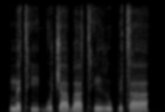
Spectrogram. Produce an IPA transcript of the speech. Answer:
m ɛ˦ tʰ iː˨ ɡ͡b o˨ t͡ʃ aː˨ b aː˨ tʰ ĩ˨ r u˨ p ɪ˨ t͡s aː˨

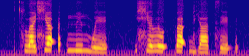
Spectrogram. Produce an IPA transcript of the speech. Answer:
t͡s w a˧ ɕ a˦ ʔ | m ĩ˦ m w e˨˩ | ɕ ə˦ l o˦ ʔ p a˦ ʔ b j a˨˩ t͡s e˨ ʔ

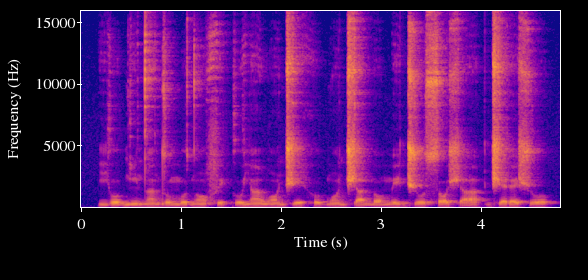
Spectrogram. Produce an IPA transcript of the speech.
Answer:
j o˦ ɡ ĩ˦˨ d ã˧ d o˦ m o˧ d ɔ̃˧ f e˨ k o˨˦ j ã˦ w ɔ̃˧ d͡ʒ e˧ h o˧ b ɔ̃˧ d͡ʒ a˧ n ɔ˧ m e˦ d͡ʒ o˦ s ɔ˦˨ ʃ a˨˦ | d͡ʒ ɛ˧ ɾ ɛ˧ ʃ o˧

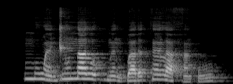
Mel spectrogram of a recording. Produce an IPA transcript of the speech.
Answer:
m u˦ w ɛ̃˧ d͡ʒ ũ˦ n a˦ l o˦ ɡ͡b ɛ̃˦˨ ɡ͡b a˧ ɾ ɛ˦ k ɛ̃˦ l a˦˨ h ã˨ k͡p u˨˦

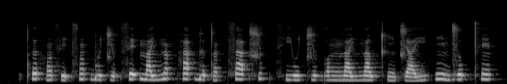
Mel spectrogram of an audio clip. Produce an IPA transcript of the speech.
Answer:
t̪ʰ ə˥˧ h ɔ̃˧ s i˨ ʔ s ɔ̃˦ t̚ ɡ o˧ t͡ɕ o˨ ʔ s e˦ ʔ m a˧ j n̪ ã˦ p̚ h a˦ ʔ ɡ ə˧ t̪ ã˨ t̚ s a˦ ʔ ɕ o˦ k̚ t͡sʰ j u˧ t͡ɕ o˧ ɡ ɔ˧ ŋ n̪ a˧ j n̪ a˧ w kʰ ĩ˨˩ t͡ɕ a˨˦ j | ĩ˥˧ d͡z o˦ p̚ t̪ʰ ẽ˦ t̚

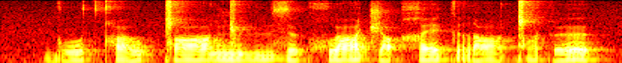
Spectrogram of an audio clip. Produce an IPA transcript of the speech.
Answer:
ɡ oː˩˥ d qʰ oː˩˥ ʔ ǁ ɑː˧˥ ŋ͡ǁ ʉː˧˥ z œ˩˥ k χʷ ɑː˧˥ t͡ʃ ɑ˨ ʔ χ ɛː˧˥ k r ɑː˨ ɡ͡ǁ ɑ˥˩ k œ˧˥˧

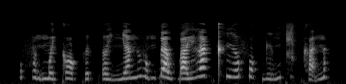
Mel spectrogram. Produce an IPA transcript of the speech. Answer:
f o̰˧˨ n m ə̰˧˨ j k ɔ˧˩ k ə˨˩ t̚ ʔ ə˧˩ j ɲ a˨˦ n v ə̰˧˥ m ɗ a˨˩ w ɓ a˨˦ j l a˦˥ k̚ t̪ʰ i˨˦ ə̯ f ɔ˨˩ k̚ ɣ ḭ˧˥ m t͡ɕ ə˨˩ t̚ x a̰˧˥ n

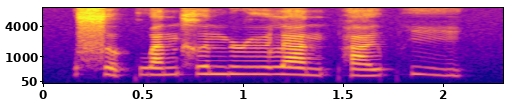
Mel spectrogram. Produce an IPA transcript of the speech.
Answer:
s ɤ̰˨˩ k w a˦ n x ə˥ n ɻ ɻ̩˥ l a˥˩ n pʰ a˧˥ ɪ̯ pʰ i˥˩

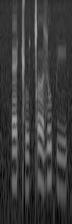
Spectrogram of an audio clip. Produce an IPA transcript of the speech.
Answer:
ɛ˧ ǁ u˨ ǀ ɤ˦˨ z u˦ p i˨

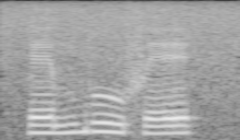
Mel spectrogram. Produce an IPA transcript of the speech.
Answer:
e m b u f e

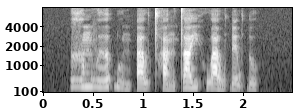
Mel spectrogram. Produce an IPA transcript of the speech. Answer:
ɣ ə˧ m v ɨ˨˦ ə̯ ɓ ṳ˨˩ m ʔ a˧ w t̪ʰ a˧˩ ŋ t̪ a˧ j h w a˧˩ w ɗ ḛ˧˨ w ɗ u˨˩ k̚

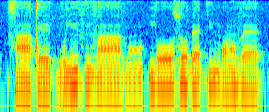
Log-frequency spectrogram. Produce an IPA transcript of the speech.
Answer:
s aː˨ t eː˨ ɡ͡b u˨ j ĩ˦ f ĩ˨ v aː˨ v ɔ̃˨ | j oː˧ z o˦ ɗ ɛ˨ k i˦ ŋ ɔ˧ ɾ ɔ̃˦ v ɛ˧

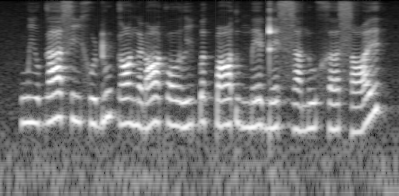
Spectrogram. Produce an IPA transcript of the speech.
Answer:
w i ʊ̯ ɡ a s i x u ɖ u ɡ ɑ ŋ ɐ ɽ ɑ k ɔ ʊ̯ l i ɓ ɐ k͡p ɑ ɗ u ŋ͡m e ɖ e s z a n u x ɐ s ɑ ɪ̯

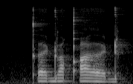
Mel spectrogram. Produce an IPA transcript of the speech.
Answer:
kʼ ɜ ɖ u qʼ ɜ ɖ

